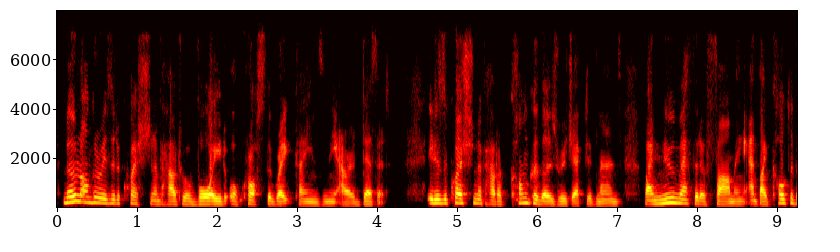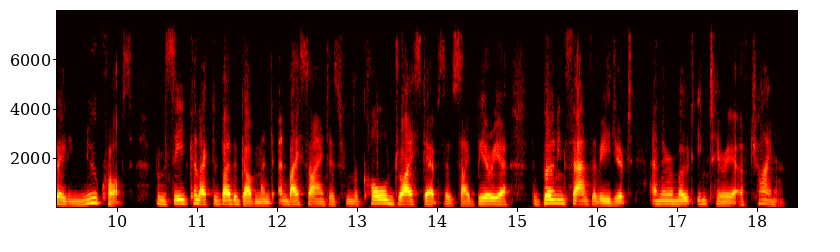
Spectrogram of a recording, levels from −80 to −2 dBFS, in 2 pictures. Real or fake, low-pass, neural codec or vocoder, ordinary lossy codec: fake; 7.2 kHz; codec, 16 kHz, 6 kbps, DAC; Opus, 16 kbps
